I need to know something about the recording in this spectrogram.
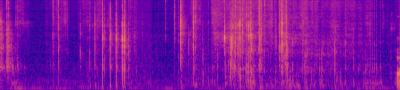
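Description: A small folded paper instruction leaflet from a Kinder Surprise capsule being unfolded and flattened by hand: a run of crackles and small clicks, with the densest crinkling in the middle.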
